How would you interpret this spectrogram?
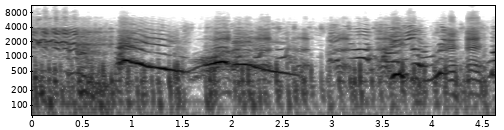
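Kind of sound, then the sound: animal, horse neighing and whinnying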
